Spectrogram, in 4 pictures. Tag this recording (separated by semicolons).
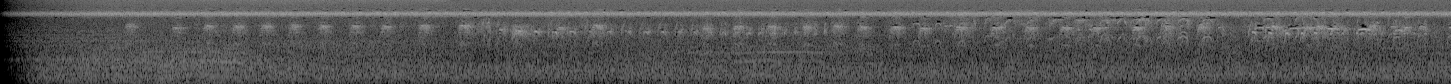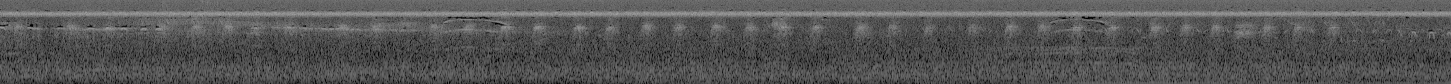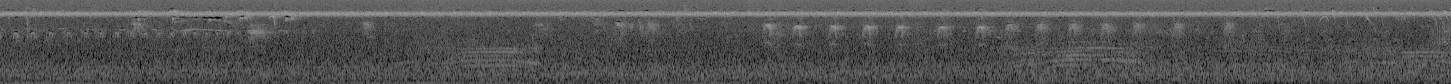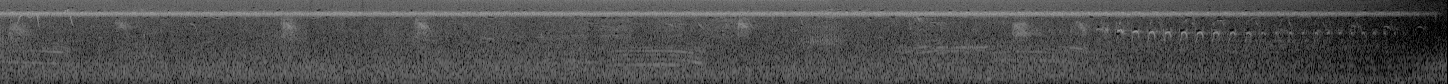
ambiance; ambience; ambient; america; birds; calm; cicadas; country; countryside; cow; dawn; farm; quiet; soft; soothing; uruguay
